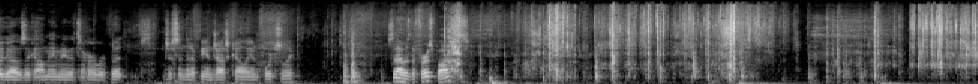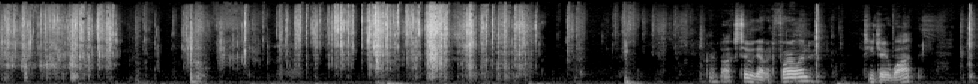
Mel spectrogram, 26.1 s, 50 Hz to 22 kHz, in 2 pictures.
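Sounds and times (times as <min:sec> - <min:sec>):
plastic wrapping crinkling and tearing: 0:06.8 - 0:20.8.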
